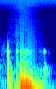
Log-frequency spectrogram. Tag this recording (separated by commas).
Thump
